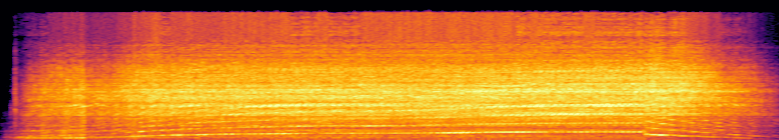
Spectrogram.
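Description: An electric mixer whips keto cake batter in a home kitchen, a steady loud motor whine with a tone that rises over the first seconds, then runs evenly and drops suddenly near the end.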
